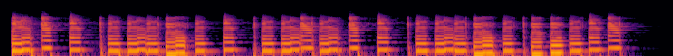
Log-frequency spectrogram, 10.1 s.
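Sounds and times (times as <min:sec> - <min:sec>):
guitar pattern: 0:00.2 - 0:09.7.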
